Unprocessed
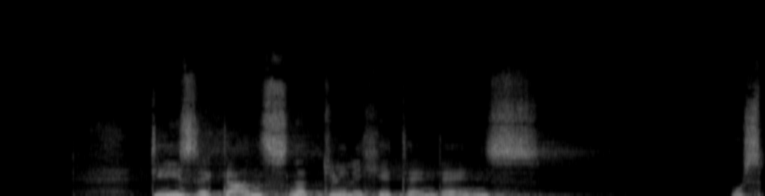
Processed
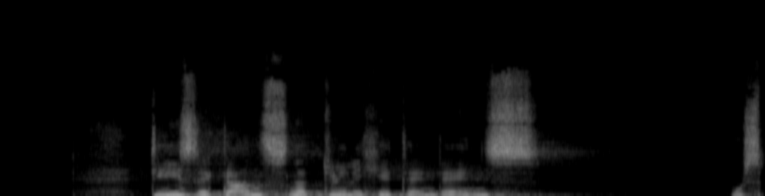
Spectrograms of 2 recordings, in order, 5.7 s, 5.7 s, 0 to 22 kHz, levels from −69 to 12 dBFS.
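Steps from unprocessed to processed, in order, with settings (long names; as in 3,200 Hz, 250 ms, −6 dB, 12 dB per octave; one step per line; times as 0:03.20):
0:03.43–0:03.98: high-shelf EQ 3,600 Hz → 5,400 Hz +9 dB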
